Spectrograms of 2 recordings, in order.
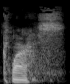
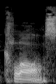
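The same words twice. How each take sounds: First: The A vowel is short and flat. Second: The A vowel is long and open.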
